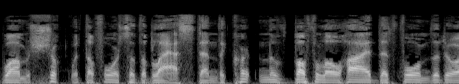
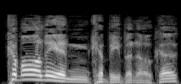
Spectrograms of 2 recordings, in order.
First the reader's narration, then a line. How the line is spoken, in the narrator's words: called Shingebiss merrily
